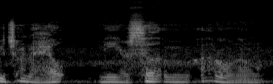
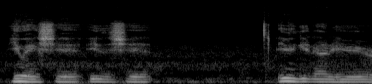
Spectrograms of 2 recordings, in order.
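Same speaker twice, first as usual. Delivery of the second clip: ordinary talk, nothing marked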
